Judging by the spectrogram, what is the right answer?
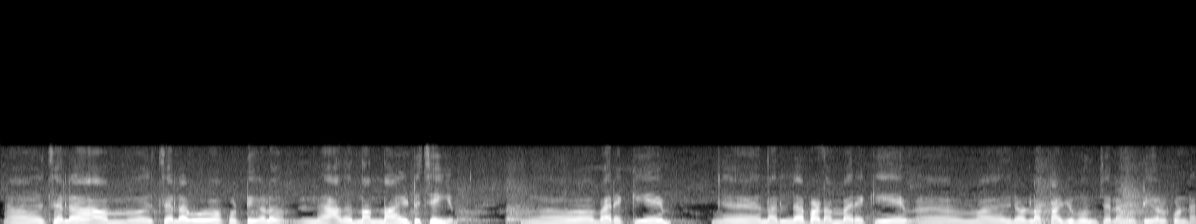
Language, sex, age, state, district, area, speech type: Malayalam, female, 45-60, Kerala, Alappuzha, rural, spontaneous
